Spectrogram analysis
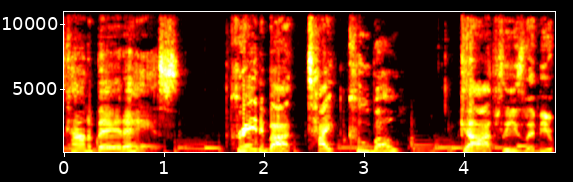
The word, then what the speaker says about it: Tite Kubo: Created by Tite Kubo, God please let me pronounce that right, aka the guy who wrote Bleach.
